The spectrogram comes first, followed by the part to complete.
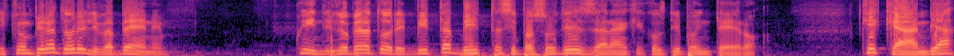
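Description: The intonation is lively as this man talks. He keeps to a moderate pace. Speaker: university lecturer. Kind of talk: lecture. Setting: classroom lecture, seated with two microphones.

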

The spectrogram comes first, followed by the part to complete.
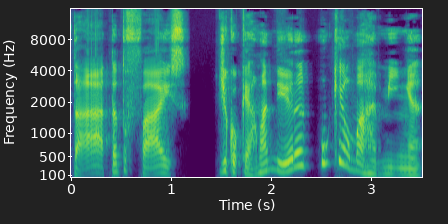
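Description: A man puts on a character voice. He speaks at a moderate pace with a fairly high pitch. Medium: dub. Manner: mocking, playful.

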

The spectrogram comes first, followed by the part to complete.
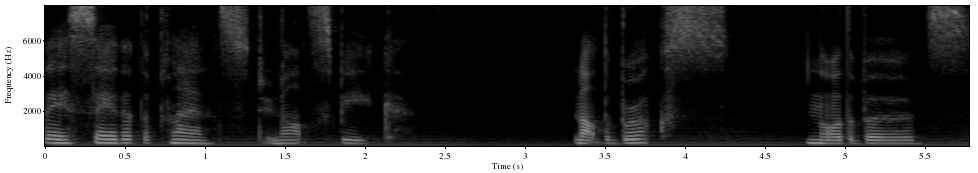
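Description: A soft-spoken woman at a very slow pace, with long, frequent pauses over a quiet background. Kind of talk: poetry reading.

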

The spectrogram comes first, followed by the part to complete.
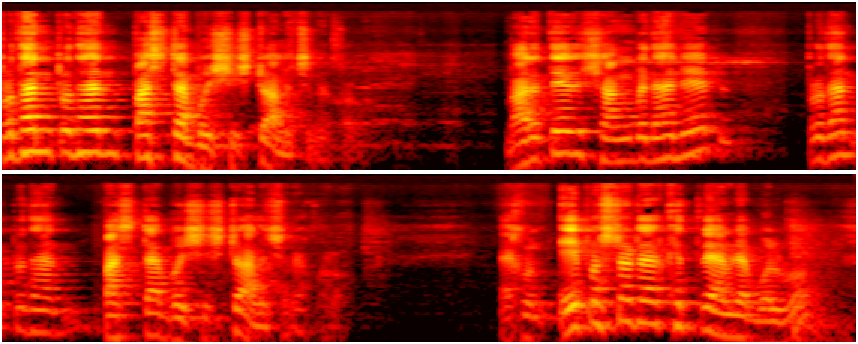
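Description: Lively in intonation and high in pitch, a man speaks with big swings in loudness. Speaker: retired school teacher. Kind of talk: lecture. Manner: halting. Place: home room. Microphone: phone near.

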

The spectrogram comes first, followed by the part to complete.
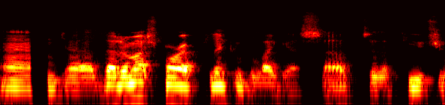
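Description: With little behind him but a quiet background, a man is talking. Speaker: panelist. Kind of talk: panel discussion answer. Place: home room. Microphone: video call.

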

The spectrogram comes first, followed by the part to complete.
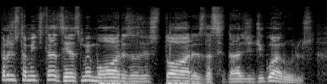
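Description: A man's high-pitched voice rushes along at a very fast pace with lively intonation. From Ribeirão Preto, interior São Paulo state; São Paulo state, Brazil. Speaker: podcast host. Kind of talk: show host intro and promos. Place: studio. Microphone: studio mic.

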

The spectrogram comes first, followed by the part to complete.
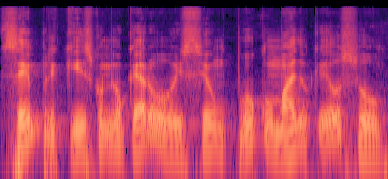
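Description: Over a quiet background, a man talks at a fairly quick pace with lively intonation and vocal fry. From Tocantins, Brazil. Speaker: politician and businessman; politician. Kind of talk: interview. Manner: halting, repeats words. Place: studio. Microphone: studio mic.

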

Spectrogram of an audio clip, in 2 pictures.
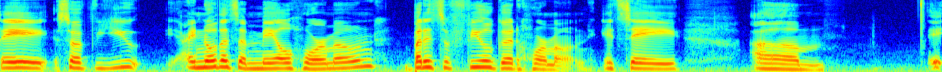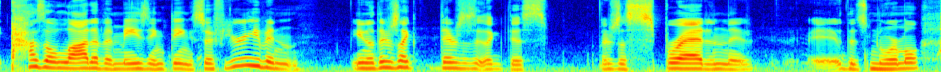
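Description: A woman at medium pitch and moderate pace, with ordinary pitch variation and a dry sound with no echo. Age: 30s. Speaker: podcast co-host. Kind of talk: casual chat. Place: studio. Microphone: studio mic.

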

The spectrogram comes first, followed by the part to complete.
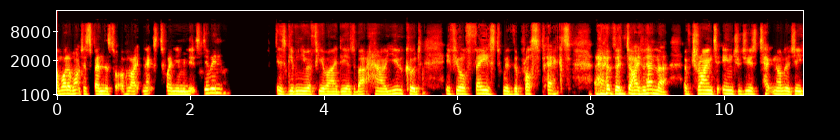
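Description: A man's somewhat breathy, fairly high voice at a fairly quick pace, with fairly even intonation. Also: quiet background. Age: 40s. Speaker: teacher trainer. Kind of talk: conference presentation. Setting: video call. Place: home room. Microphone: webcam.

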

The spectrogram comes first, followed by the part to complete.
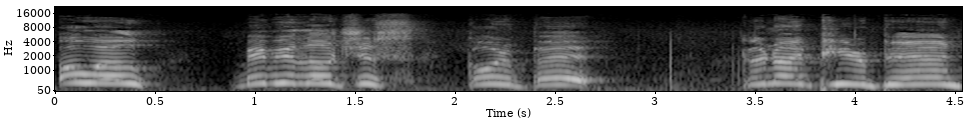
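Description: At a fairly slow pace, a put-on character voice speaks at an extremely high pitch. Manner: excitable, goofy.

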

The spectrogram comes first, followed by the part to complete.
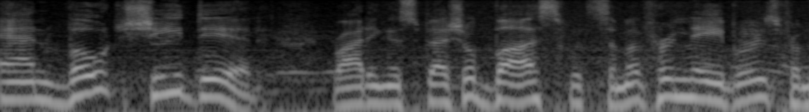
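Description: The voice moves at a moderate pace with ordinary pitch variation. The sound is dry with no echo, over light background noise. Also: man. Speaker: TV news reporter. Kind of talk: TV news report.

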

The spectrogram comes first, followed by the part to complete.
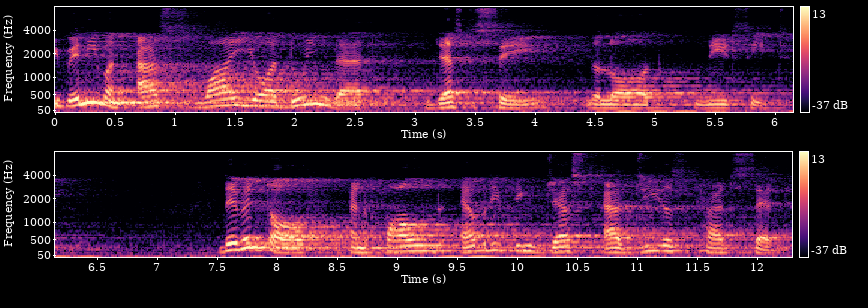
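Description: A man speaks very slowly with lively intonation and long, frequent pauses. There is audible room echo. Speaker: priest. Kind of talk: scripture reading at mass. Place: church. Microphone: podium.

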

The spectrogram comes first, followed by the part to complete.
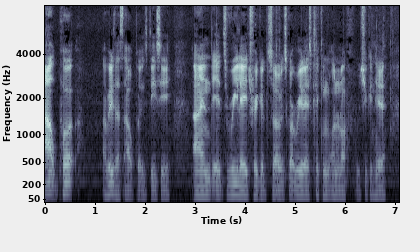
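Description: The pitch is very deep and low. It belongs to a man. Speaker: electrical engineer and tech video maker. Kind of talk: casual tutorial. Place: home room.

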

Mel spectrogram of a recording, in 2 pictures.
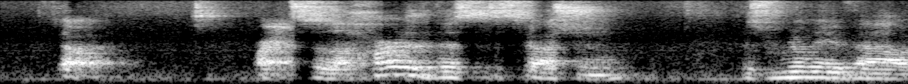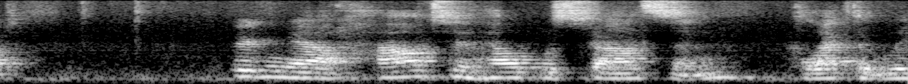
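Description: Against light background noise and audible room echo, a man talks at a fairly slow pace with ordinary pitch variation. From northwestern Illinois. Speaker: business founder, keynote speaker; keynote speaker. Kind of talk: keynote talk. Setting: stage with audience. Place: hall.

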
